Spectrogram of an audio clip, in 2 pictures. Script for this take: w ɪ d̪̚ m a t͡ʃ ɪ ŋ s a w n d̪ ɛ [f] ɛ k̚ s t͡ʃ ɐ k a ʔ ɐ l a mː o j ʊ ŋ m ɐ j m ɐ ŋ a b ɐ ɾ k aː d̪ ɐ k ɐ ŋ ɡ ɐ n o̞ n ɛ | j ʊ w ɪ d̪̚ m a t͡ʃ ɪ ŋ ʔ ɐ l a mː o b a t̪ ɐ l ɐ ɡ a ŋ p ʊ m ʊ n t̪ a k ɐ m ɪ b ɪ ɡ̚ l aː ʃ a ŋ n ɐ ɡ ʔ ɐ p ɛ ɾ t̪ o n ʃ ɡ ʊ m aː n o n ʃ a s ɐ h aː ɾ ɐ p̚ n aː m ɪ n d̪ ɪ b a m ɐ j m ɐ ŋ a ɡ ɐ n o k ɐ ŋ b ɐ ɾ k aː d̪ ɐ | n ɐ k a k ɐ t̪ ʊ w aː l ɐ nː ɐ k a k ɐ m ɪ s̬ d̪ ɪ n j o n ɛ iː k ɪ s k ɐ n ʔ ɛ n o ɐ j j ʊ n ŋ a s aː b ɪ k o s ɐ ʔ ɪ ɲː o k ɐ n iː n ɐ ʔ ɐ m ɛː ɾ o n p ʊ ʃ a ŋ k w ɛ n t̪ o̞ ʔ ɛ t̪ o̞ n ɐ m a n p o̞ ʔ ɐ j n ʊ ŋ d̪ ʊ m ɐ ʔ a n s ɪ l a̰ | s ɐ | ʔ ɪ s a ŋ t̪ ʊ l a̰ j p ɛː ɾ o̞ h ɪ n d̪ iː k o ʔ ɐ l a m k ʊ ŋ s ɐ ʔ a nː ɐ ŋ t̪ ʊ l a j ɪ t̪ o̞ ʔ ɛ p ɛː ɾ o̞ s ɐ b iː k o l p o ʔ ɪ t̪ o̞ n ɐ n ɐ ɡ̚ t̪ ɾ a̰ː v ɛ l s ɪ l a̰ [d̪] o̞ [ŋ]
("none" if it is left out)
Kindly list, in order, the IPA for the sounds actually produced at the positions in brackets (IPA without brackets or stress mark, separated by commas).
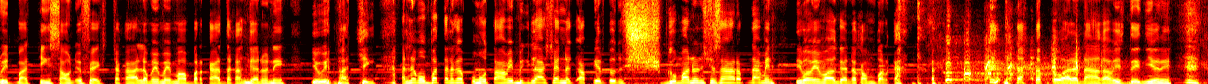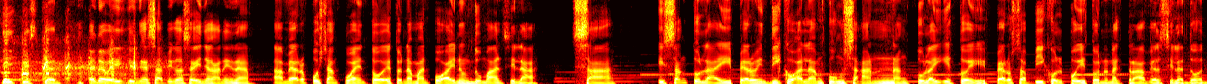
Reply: f, d̪, n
